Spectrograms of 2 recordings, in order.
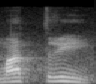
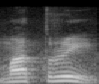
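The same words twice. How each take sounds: Both takes have the same delivery.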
